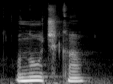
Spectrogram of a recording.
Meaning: diminutive of вну́ка f (vnúka): granddaughter
- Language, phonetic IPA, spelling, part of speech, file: Ukrainian, [ˈwnut͡ʃkɐ], внучка, noun, Uk-внучка.ogg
